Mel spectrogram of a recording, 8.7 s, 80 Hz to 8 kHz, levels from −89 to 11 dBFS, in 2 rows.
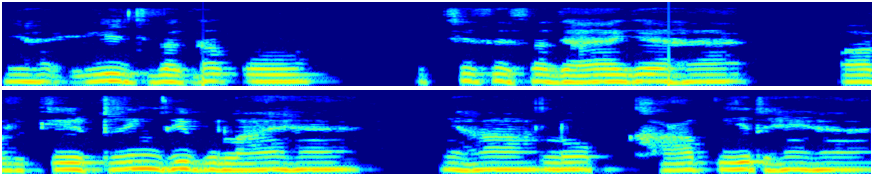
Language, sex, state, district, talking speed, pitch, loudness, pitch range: Hindi, female, Chhattisgarh, Balrampur, 130 wpm, 195 Hz, -26 LUFS, 185-195 Hz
